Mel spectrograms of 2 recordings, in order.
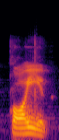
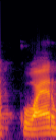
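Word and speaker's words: coir: है ना उसको बोलते हैं कोइर या क्वायर बोलते हैं इंग्लिश में हिंदी में मतलब इंग्लिश में ही कहते हैं लेकिन अगर हिंदी में लिखे जाए तो कुछ इस प्रकार से होता है क्वायर स्पेलिंग वाइज देखे तो क्वायर ठीक है ये किसकी हम बात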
